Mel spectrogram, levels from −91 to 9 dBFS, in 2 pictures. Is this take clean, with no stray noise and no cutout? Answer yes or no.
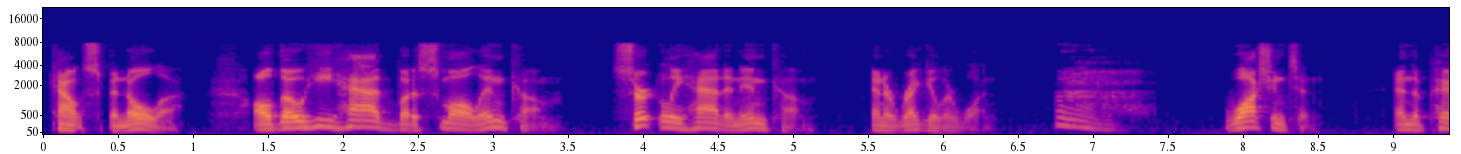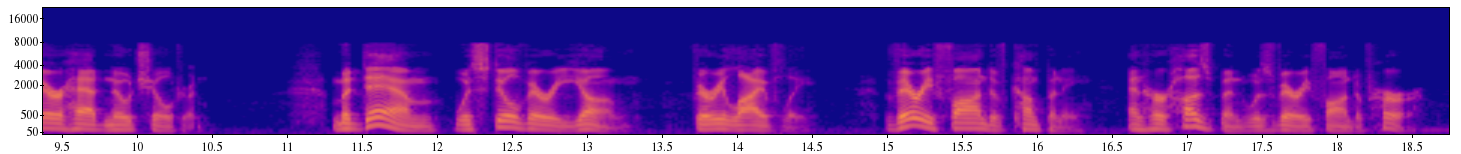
no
